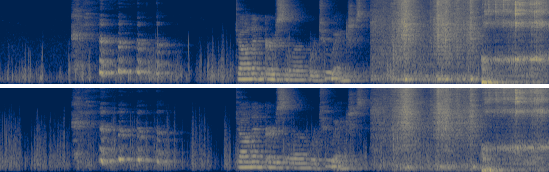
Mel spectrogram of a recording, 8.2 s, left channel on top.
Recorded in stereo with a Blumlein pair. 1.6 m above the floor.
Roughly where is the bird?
Ahead.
